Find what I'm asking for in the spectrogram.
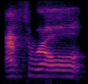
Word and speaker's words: ethereal: ethereal, I can never say this right. – Ethereal. Ethereal. Ethereal quality.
